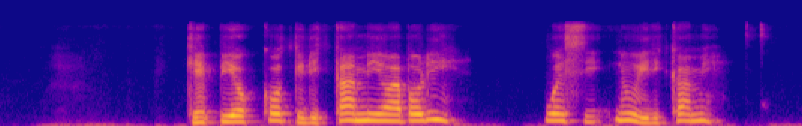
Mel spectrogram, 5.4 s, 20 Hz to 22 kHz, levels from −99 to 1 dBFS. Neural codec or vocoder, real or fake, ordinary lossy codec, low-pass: codec, 24 kHz, 1.2 kbps, DualCodec; fake; Opus, 16 kbps; 9.9 kHz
